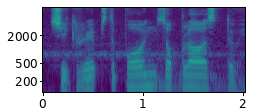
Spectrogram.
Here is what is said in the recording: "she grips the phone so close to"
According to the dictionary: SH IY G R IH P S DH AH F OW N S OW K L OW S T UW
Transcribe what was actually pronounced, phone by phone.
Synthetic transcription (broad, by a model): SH IY G R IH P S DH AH P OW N S OW K L OW S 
